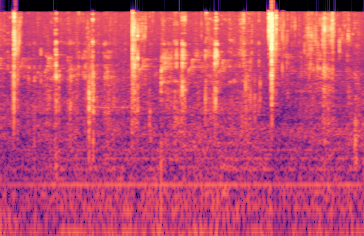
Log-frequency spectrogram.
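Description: Close-miked eating: a person chewing a mouthful of paratha and dal with wet smacking and clicking mouth sounds, and a crisper bite about four seconds in as shredded radish salad goes in.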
